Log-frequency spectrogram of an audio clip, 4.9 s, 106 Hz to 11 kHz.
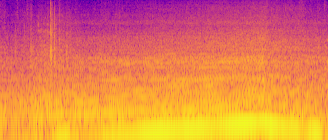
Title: bruit moteur 2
